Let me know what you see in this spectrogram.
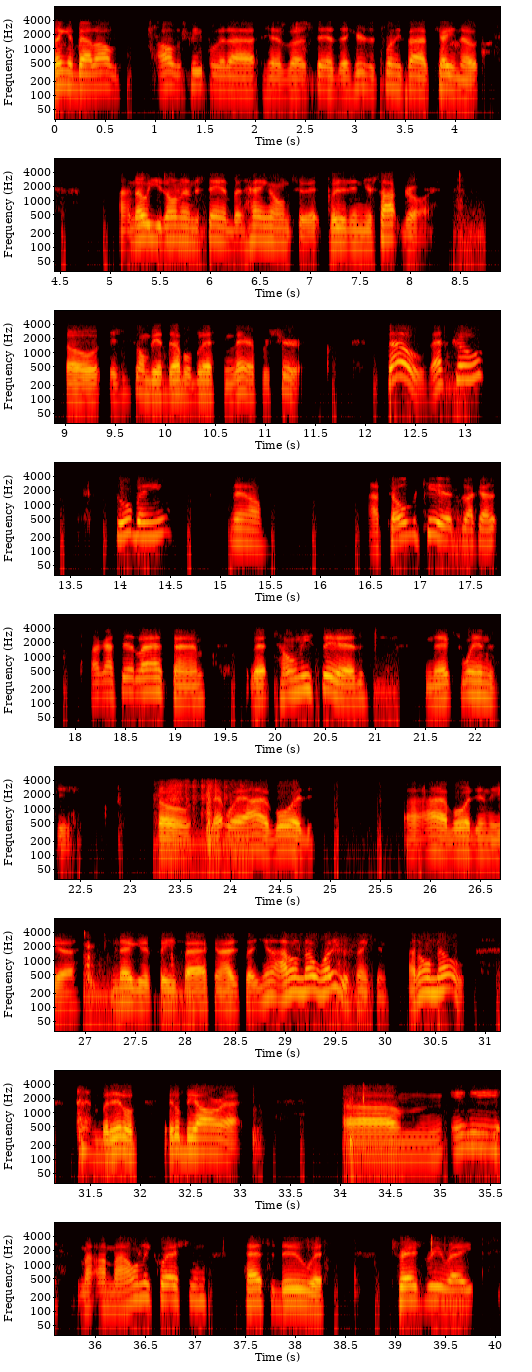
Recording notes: TNTSuperfantastic Conference Call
